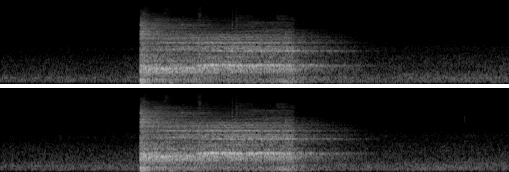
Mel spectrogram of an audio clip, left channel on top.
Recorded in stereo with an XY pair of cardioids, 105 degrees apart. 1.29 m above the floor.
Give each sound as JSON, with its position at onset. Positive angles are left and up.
{"t": 1.4, "sound": "a shout", "azimuth_deg": -15, "distance_m": 2.0}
